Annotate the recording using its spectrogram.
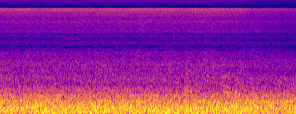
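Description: Hot-air balloon propane burner firing in one long, loud, steady blast, a rushing noise heavy in the low end.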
